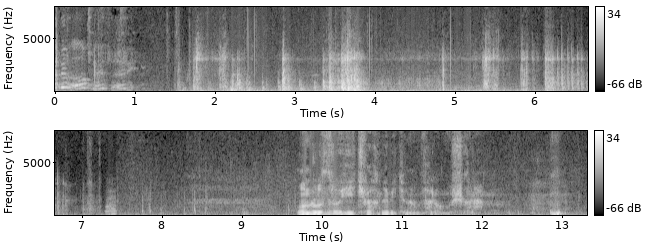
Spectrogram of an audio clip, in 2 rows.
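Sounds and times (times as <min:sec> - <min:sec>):
quiet movement: 0:00.0 - 0:13.3
guard opening a door: 0:01.6 - 0:07.4
speech: 0:09.8 - 0:12.1, 0:12.8 - 0:13.1.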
